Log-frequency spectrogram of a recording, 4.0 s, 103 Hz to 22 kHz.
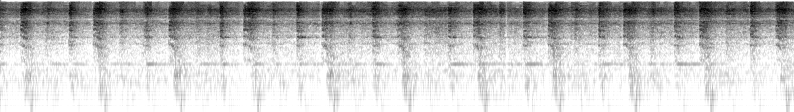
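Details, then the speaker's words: Sears Suburban 6 hp diesel tractor in freezing cold, starter frosted, block warmed with a propane torch: even chuffing cranking at about 2.5 beats per second with weak firing pulses that never catch; cranks and fires but won't start. "like it's going but it's not"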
